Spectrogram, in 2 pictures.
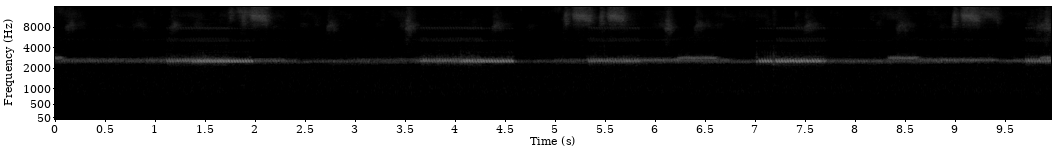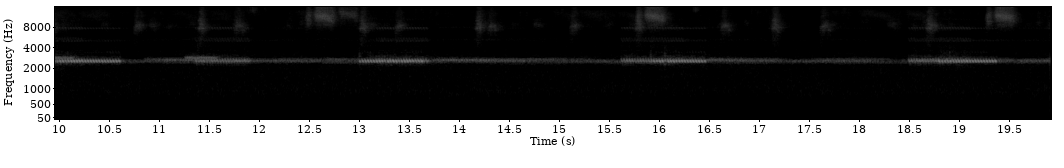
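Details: Warm summer night in Bulgaria with crickets in the grass: an even, shrill trill runs throughout while louder chirping bursts return every two to three seconds, overlapping callers creating a dense chorus.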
